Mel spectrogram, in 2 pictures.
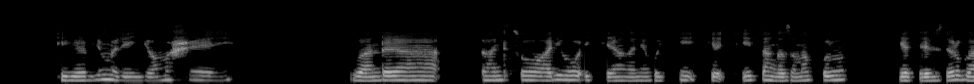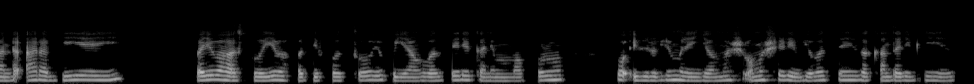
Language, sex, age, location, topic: Kinyarwanda, female, 25-35, Nyagatare, government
